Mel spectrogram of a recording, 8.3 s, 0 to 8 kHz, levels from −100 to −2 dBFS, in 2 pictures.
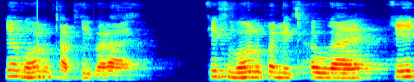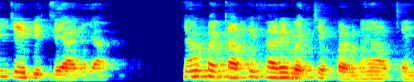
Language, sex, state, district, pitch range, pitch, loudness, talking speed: Hindi, male, Uttar Pradesh, Etah, 135-195 Hz, 170 Hz, -20 LUFS, 150 wpm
